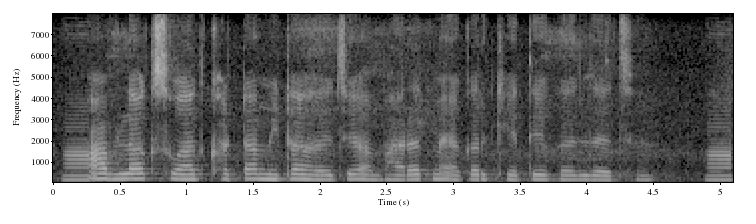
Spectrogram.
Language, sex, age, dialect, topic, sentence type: Maithili, female, 18-24, Eastern / Thethi, agriculture, statement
